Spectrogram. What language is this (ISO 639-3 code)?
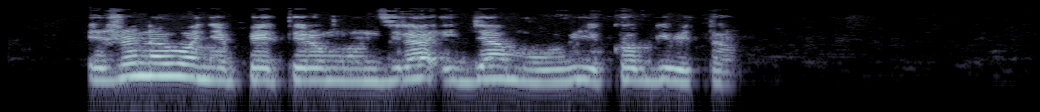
kin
